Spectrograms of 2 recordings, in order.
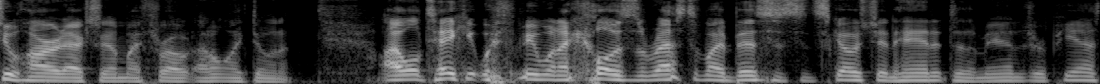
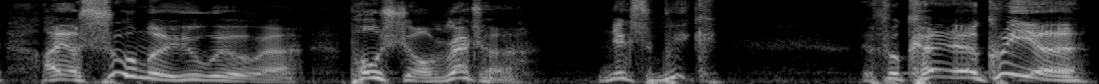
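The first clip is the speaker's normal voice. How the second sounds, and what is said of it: Exaggerated fake Japanese accent. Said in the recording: “Do more racist fake accents! ... I'm going to read the rest of it in a racist Japanese accent”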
